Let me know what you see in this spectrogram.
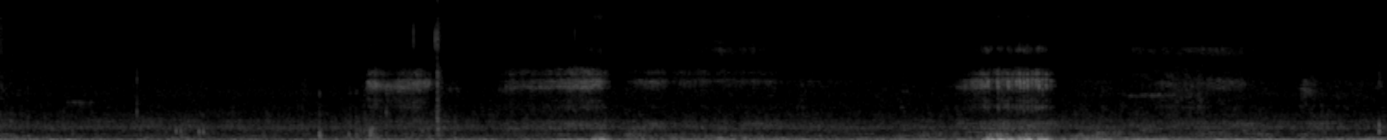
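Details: Sleeping Labrador dog snores quietly, with a few louder snorting breaths over a low steady rumble.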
